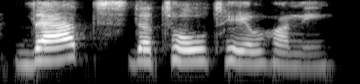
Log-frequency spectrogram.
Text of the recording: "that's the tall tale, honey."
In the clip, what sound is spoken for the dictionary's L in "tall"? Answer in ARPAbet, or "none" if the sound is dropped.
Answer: L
